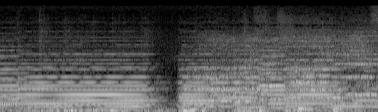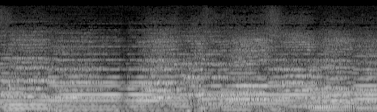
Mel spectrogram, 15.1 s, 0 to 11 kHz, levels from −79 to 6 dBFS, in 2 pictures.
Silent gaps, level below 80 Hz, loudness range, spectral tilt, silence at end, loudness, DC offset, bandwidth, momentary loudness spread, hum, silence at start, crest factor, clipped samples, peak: none; -28 dBFS; 2 LU; -7 dB/octave; 0 s; -18 LUFS; under 0.1%; 9.6 kHz; 4 LU; none; 0 s; 14 dB; under 0.1%; -2 dBFS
